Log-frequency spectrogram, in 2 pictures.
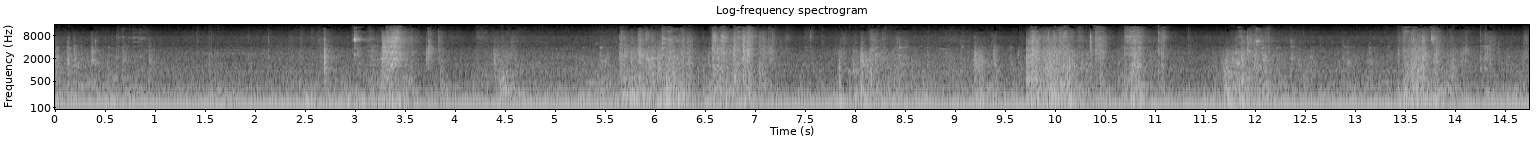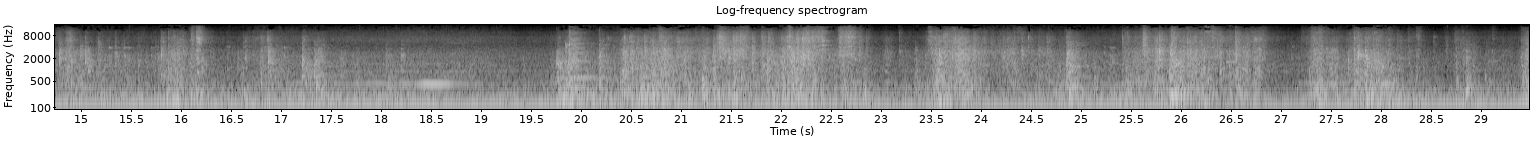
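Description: Scrap metal clanks and crashes as it is dropped into a truck bed.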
